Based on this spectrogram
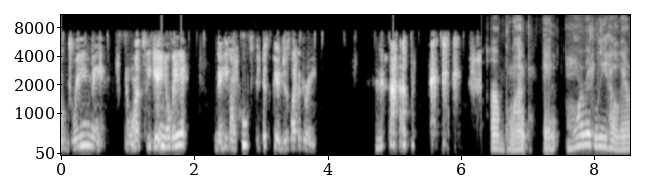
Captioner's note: cackles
